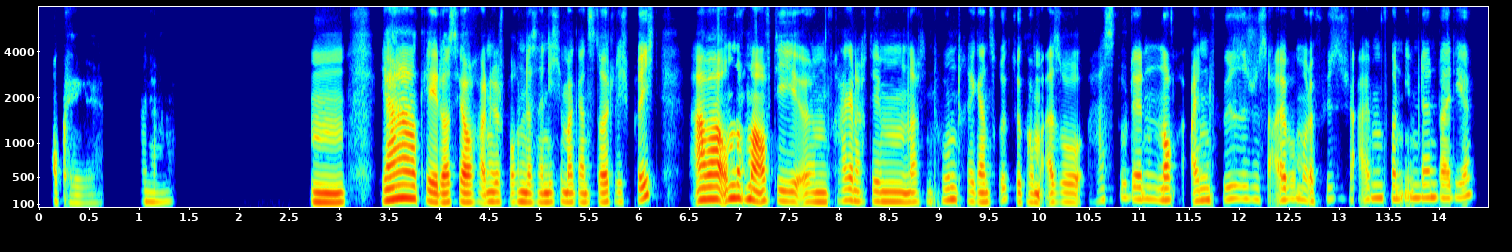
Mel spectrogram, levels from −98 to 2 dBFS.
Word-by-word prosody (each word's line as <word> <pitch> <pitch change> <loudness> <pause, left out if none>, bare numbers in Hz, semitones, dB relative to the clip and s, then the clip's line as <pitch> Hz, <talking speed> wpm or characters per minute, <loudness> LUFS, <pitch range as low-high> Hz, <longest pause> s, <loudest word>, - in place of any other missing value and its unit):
Okay. 120 -1 -13 0.4
Genau. 140 0 -12 1.4
Mhm. 130 -1 +4 0.3
Ja, 185 +5 +8
okay. 155 -7 +3
Du 130 - +2
hast 130 0 +2
ja 135 -3 +6
auch 130 +1 0
angesprochen, 135 +2 -2
dass 130 -1 -1
er 130 - -3
nicht 135 0 -2
immer 135 -2 0
ganz 130 0 -6
deutlich 135 0 -1
spricht. 195 +8 -1 0.3
Aber 175 +2 +7
um 190 - +4
noch 195 -2 +3
mal 175 - +8
auf 150 - +1
die, 145 -3 -3
ähm, 135 +1 -2
Frage 155 +4 -4
nach 145 -2 -5
dem 140 -1 -2
nach 135 +1 -3
den 140 - -17
Tonträgern 145 -5 -4
zurückzukommen. 135 -4 -6
Also 130 0 -4
hast 160 +2 -18
du 200 - -11
denn 175 -2 -4
noch 165 0 +1
ein 155 +4 -3
physisches 175 0 -11
Album 90 - -4
oder - - -5
physische 175 +3 -17
Alben 195 +1 -7
von 185 +1 -7
ihm 195 -3 -7
denn 195 0 -3
bei - - -4
dir? 205 +5 -8
145 Hz, 195 wpm, -21 LUFS, 135-175 Hz, 1.4 s, Ja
